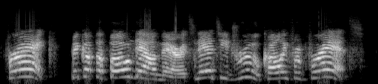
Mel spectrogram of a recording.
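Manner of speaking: calling out. Acted. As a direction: shout to Frank below that the phone is for him. Joe calls brother to phone.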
